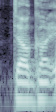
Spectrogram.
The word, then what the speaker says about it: dalgona: I don't know how to it's spelled D-A-L-G-O-N-A, dalgona. Mm-hmm. That's how I say it.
